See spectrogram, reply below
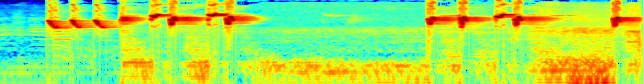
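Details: Sooty-headed bulbul lure song meant to attract birds: ringing, looping notes in quick groups, some slightly higher and sustained, over a steady low background rumble.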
